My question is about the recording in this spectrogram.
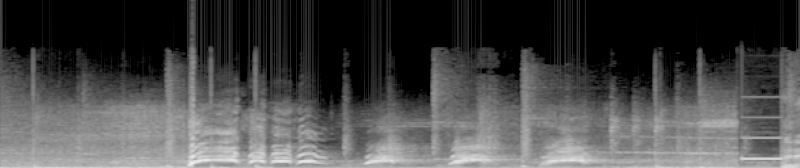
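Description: A run of short, high-pitched screams, each one rising and falling, starting about a second and a half in, over music; the sound breaks off briefly just before the end.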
